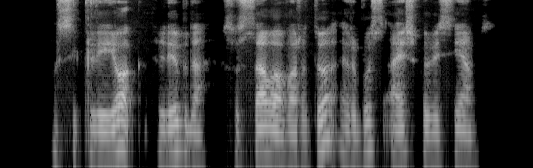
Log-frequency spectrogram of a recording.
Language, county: Lithuanian, Šiauliai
